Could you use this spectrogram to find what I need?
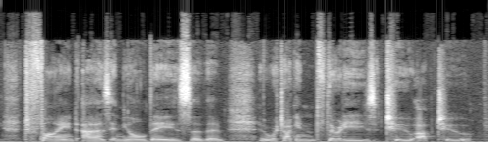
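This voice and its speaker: A woman over noticeable background noise. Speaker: radio show host. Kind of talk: radio show hosting, casual.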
